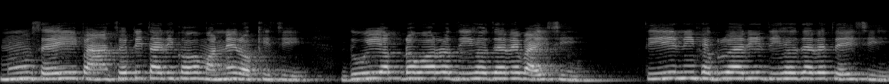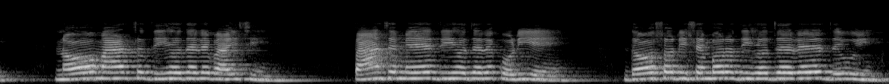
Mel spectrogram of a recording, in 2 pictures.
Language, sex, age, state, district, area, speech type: Odia, female, 60+, Odisha, Khordha, rural, spontaneous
